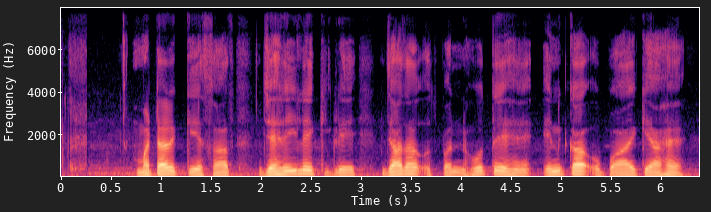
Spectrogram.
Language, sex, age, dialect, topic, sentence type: Hindi, male, 18-24, Awadhi Bundeli, agriculture, question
